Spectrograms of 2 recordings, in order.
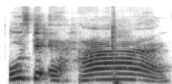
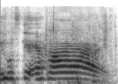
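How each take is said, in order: First: Slow drawl. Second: Said in the usual way. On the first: Pretend. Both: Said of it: "repeats the question".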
